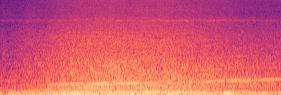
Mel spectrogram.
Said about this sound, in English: A couple miles away, a small boat speeds along the Willamette River.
